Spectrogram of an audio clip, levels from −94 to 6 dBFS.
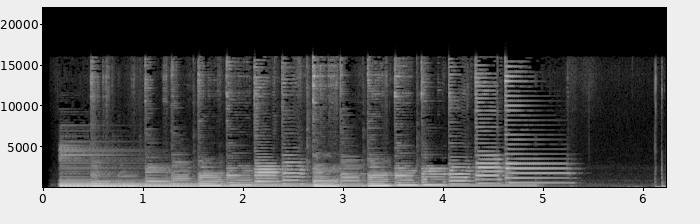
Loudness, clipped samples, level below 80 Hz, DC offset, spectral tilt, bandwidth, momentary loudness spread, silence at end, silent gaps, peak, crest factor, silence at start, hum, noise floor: -20 LUFS; under 0.1%; -48 dBFS; under 0.1%; -6 dB/octave; 17 kHz; 5 LU; 0 s; none; -6 dBFS; 14 dB; 0.15 s; none; -56 dBFS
